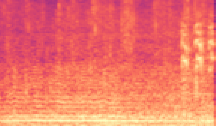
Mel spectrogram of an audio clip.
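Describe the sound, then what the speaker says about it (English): Bees buzz steadily throughout in the video game Don't Starve, a constant low hum under a few brighter chirps near the end, with no talking. "Down here it looks like... sounds like bees"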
